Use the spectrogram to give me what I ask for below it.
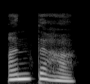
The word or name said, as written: ಅಂತಹ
